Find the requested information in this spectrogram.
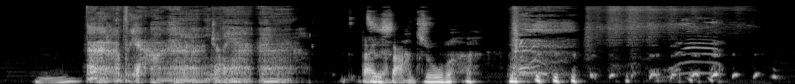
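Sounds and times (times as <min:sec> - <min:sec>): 
speech: 0:00.4 - 0:02.6, 0:03.6 - 0:06.1
laughter: 0:05.1 - 0:07.9
cat meowing: 0:06.6 - 0:07.6.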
